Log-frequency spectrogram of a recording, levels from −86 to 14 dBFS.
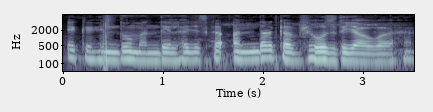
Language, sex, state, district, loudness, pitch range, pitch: Hindi, male, Bihar, Katihar, -18 LUFS, 135-155 Hz, 145 Hz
